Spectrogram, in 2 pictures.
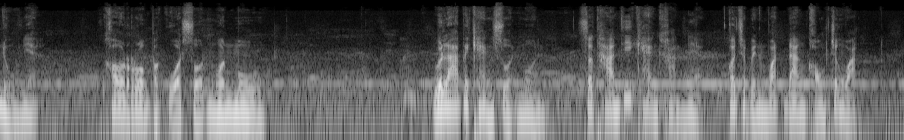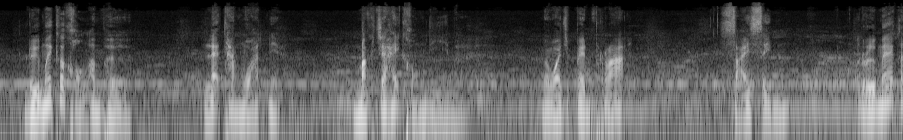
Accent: Southern Thailand, Thailand; ทั้งที่หนูเป็นเด็กใต้ที่พูดใต้ไม่เก่ง

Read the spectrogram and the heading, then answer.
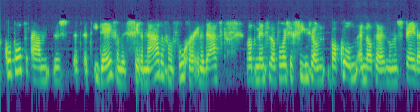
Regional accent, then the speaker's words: Rotterdam, South Holland, Netherlands; En zelf kom ik ook uit Rotterdam-Zuid en ben professioneel violiste.

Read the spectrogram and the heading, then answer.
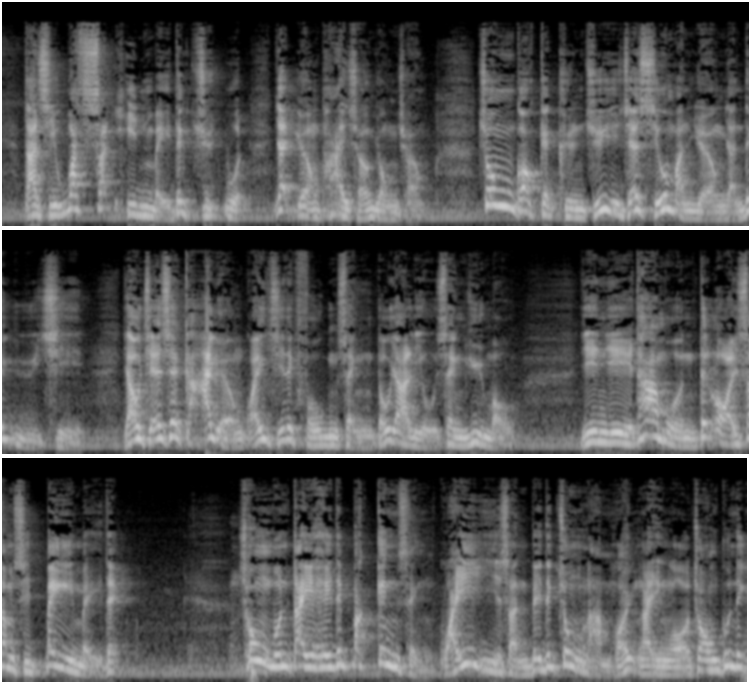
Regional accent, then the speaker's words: Hong Kong; 跟住就欺壓我哋香港人

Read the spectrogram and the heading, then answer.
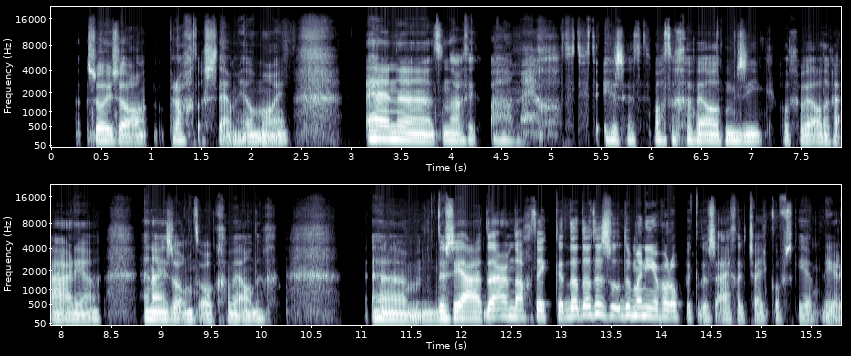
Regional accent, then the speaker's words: Istanbul, Turkey; Ja, ik ben geboren en opgegroeid in Istanbul.

